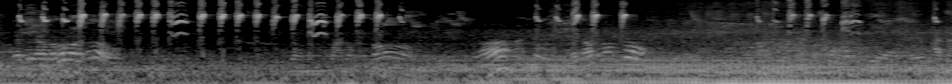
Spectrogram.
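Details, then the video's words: Captive crimson sunbird singing energetically: a long rapid train of sharp, high, ticking notes, a pause, then a shorter second burst, with a constant low droning hum underneath. "Burung Kolibri Manggar / Wiceh Gacor"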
